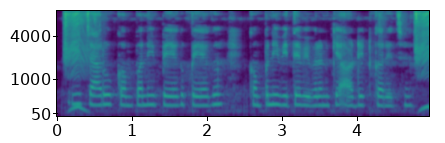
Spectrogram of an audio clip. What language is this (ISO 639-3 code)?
mai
